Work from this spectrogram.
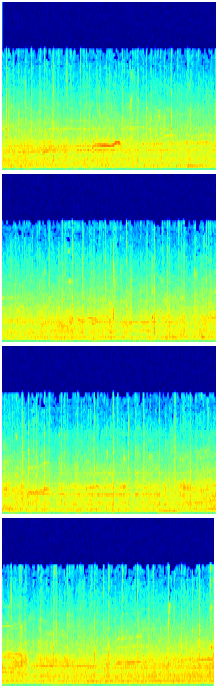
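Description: Crowd at a college basketball game between Tennessee and Louisville roars steadily during full court pressure, a loud, sustained arena din with scattered claps, squeaks and ball thumps beneath a commentator's voice.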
